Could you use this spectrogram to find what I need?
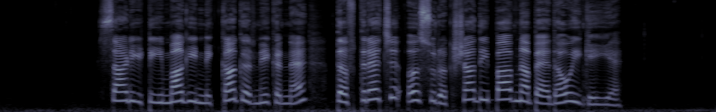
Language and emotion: Dogri, sad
